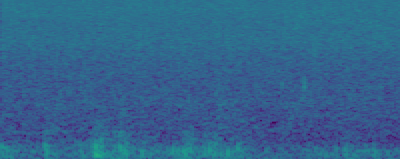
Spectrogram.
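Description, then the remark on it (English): A low, steady storm rumble of wind and rain, with a dull thunder-like swell near the start. It stays fairly quiet and continuous throughout, and no voices are heard. “At first the wind and the rain pushed him backwards, but he kept flapping his wings, and before long he was flying through the stormy sky.”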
